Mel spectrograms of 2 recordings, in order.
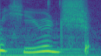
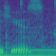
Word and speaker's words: Hughes: I think that's how you say his name. Huge, or no, it has to be Hughes.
